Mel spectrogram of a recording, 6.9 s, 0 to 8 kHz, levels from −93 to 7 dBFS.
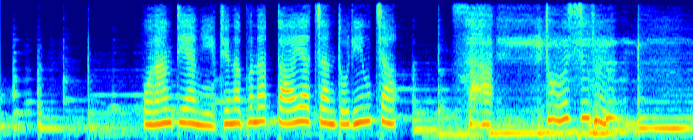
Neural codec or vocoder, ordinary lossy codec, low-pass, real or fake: codec, 16 kHz, 0.5 kbps, FunCodec, trained on Chinese and English, 25 frames a second; none; 7.2 kHz; fake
